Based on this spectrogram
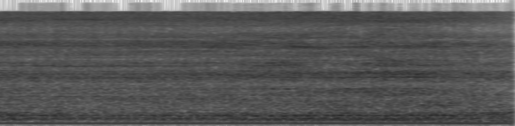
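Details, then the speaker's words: Engine after modifying headers and replacing gaskets to cure exhaust leaks: even, steady engine note with constant roar and no ticking at idle; normal idle, leaks fixed. "No more exhaust leaks. She sounds good. She sounds a lot better. No more tick, tick, tick, tick, tick."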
